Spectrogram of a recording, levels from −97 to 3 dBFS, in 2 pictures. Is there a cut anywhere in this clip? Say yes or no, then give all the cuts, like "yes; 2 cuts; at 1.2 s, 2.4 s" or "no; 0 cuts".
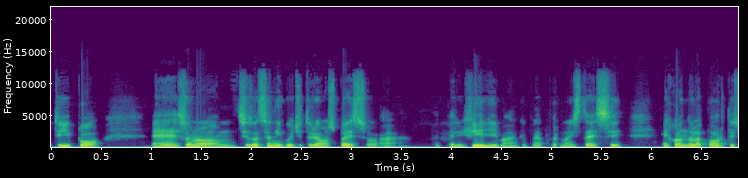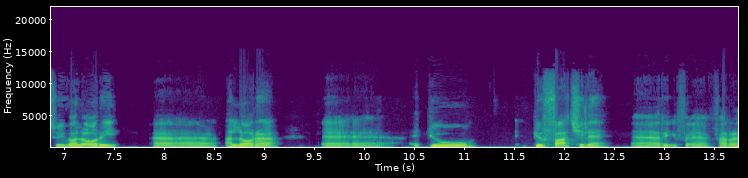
no; 0 cuts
